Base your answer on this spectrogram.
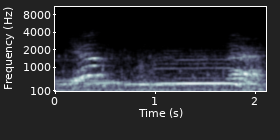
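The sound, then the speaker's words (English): A cow moos as a herd of cattle is driven down to a bridge: a single drawn-out, low, lowing call lasting about two seconds that swells at both ends. “Cy Brannan is rustling his own cattle. Or rather, the cattle of the company for which he works. He drives them down here to the bridge”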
